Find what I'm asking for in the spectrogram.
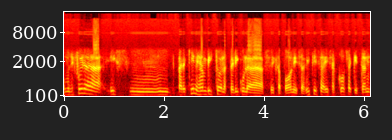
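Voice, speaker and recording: A man with a Córdoba Argentine accent, moderate pace and ordinary pitch variation, in a dry, close sound with no echo. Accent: Cordoba Argentine Spanish. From Argentina, Córdoba. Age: 60s. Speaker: architect and lecturer. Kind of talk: radio interview. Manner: halting, with many fillers and restarts.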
